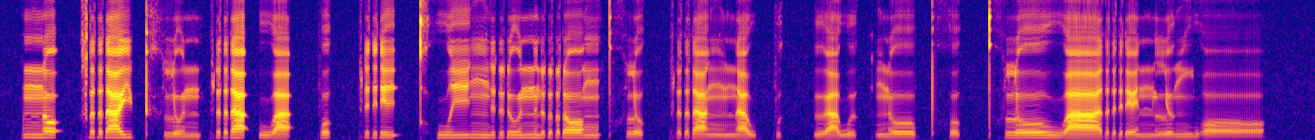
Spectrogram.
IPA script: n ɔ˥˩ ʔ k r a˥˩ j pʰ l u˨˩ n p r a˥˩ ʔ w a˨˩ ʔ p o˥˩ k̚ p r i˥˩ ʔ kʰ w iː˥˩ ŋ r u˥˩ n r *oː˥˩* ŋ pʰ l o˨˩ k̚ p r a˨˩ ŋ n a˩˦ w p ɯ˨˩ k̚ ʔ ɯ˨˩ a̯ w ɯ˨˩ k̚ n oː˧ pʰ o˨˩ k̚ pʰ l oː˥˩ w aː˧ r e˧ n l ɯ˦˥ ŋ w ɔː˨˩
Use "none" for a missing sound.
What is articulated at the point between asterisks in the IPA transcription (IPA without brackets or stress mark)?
ɔː˥˩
